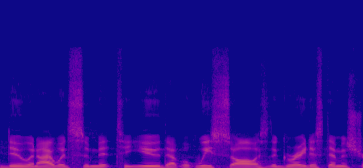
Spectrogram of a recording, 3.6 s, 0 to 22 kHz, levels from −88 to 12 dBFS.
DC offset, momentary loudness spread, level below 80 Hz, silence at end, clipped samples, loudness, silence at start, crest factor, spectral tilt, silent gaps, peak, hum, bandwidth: under 0.1%; 6 LU; -90 dBFS; 0 s; under 0.1%; -42 LUFS; 0 s; 18 dB; -5 dB/octave; none; -24 dBFS; none; 16 kHz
